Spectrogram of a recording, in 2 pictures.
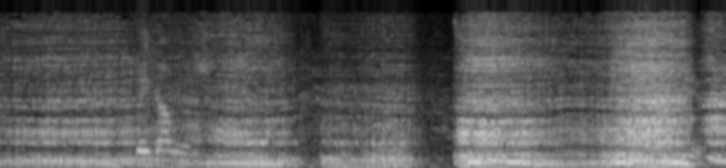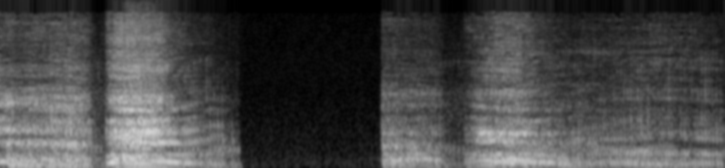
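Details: Jaguar roaring in a series of loud, harsh, rasping grunts, each about half a second to a second long, repeated with short pauses, with deep rumbling undertones, then a sudden second of silence before more grunts.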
